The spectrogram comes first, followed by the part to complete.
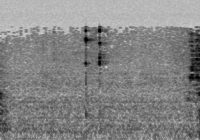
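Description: Near silence with two faint, short clicks close together a little under a second in.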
